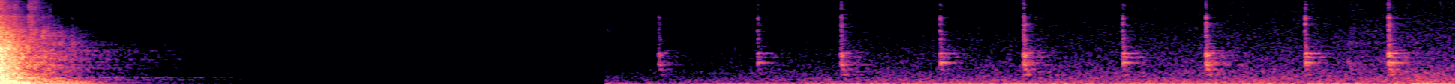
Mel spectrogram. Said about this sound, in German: Zieht es noch jemand? Oder ist jemand sauer? Wieso haut jetzt jemand? Das hat irgendwie auch eine starke Bedeutung, eine Tür zu hauen.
